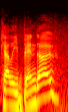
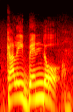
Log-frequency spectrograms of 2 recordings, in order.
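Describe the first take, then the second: First: It is said with an Australian accent. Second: It is said with an Indonesian accent.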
